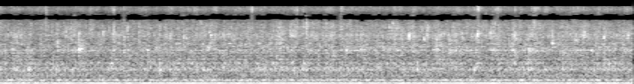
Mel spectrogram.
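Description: Steaks frying in hot oil in a pan, sizzling with a steady hiss and scattered crackles.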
